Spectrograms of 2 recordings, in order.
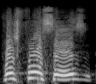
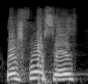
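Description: The two takes are said the same way.

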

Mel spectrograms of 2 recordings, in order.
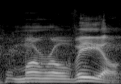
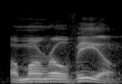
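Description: First: Drawn-out Alabama Monroeville, slow; slow mock Southern Alabama accent; imitating a Southern drawl. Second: Said in the usual way. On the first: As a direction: mimic her Southern Alabama way of saying Monroeville. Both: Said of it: "Do you talk like that?".

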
